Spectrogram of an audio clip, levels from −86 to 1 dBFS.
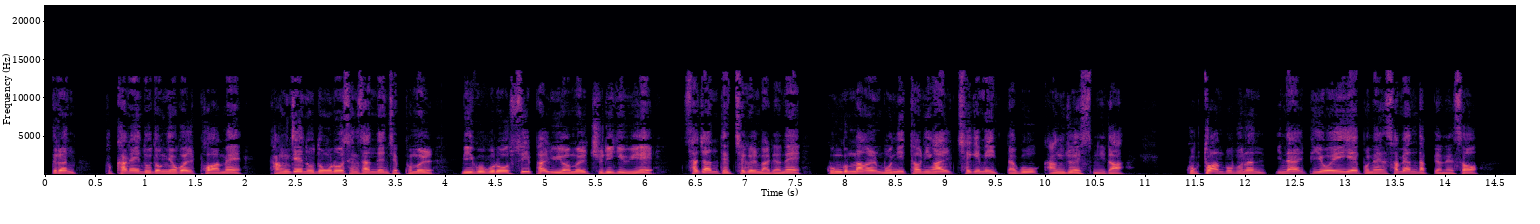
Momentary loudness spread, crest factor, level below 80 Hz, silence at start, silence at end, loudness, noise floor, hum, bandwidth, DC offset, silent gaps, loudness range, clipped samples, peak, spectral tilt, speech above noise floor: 6 LU; 20 dB; -66 dBFS; 0.1 s; 0.4 s; -30 LUFS; -73 dBFS; none; 13.5 kHz; under 0.1%; none; 2 LU; under 0.1%; -10 dBFS; -6 dB/octave; 44 dB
